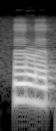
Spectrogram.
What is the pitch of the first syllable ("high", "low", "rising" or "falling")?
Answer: low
